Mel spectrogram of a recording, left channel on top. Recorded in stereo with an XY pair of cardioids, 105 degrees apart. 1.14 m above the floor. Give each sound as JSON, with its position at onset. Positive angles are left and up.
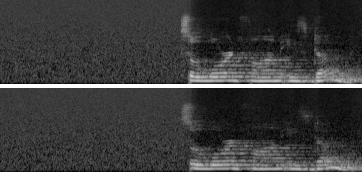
{"t": 1.8, "sound": "a woman speaking", "azimuth_deg": 65, "distance_m": 4.5}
